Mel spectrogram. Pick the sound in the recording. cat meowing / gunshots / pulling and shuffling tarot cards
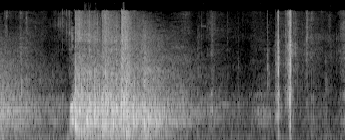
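gunshots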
